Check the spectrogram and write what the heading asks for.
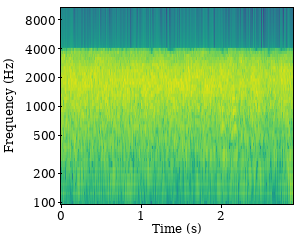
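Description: A quiz show audience applauds to decide the winner of a word game round, a dense, continuous patter of many hands clapping that stays loud and even for the whole few seconds, with no voices standing out.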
